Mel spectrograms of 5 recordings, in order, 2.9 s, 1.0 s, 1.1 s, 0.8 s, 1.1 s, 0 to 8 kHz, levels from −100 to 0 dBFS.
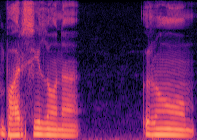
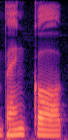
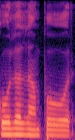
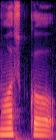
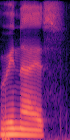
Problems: background sounds at intervals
